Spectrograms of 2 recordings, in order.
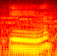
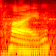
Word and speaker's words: Hine: called Pine H I and II the French pronounce it een but its Hine because the Hine brothers in the 1700s decided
